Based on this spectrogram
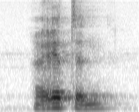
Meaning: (noun) 1. a ritten; a young rat 2. plural of rit; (verb) 1. to run back and forth playing (said of children) 2. to tear one's clothes while running
- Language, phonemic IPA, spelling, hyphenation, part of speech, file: Dutch, /ˈrɪ.tə(n)/, ritten, rit‧ten, noun / verb, Nl-ritten.ogg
